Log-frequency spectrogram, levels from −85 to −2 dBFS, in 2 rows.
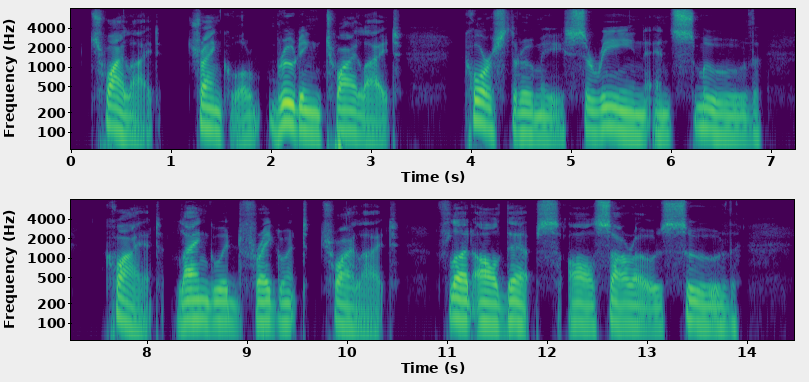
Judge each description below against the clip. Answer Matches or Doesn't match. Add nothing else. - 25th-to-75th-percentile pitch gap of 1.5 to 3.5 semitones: Matches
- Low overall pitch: Matches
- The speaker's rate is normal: Doesn't match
